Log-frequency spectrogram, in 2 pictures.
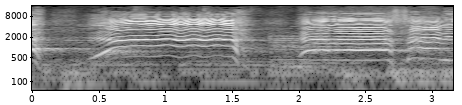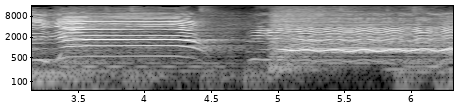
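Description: A woman singing solo gospel into a microphone, holding a series of long notes with wide vibrato, about a second each, with short breaths between them.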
